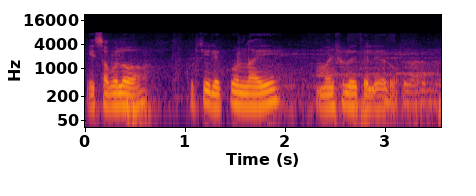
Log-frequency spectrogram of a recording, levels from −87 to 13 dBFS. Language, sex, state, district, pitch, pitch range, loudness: Telugu, male, Andhra Pradesh, Annamaya, 120 Hz, 115-130 Hz, -17 LUFS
